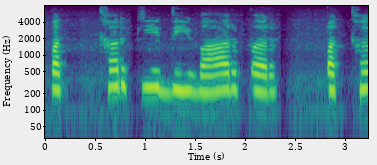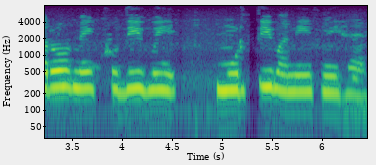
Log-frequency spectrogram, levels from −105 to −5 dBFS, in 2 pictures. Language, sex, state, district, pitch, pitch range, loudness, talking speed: Hindi, female, Chhattisgarh, Balrampur, 235 Hz, 220-250 Hz, -23 LUFS, 110 wpm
